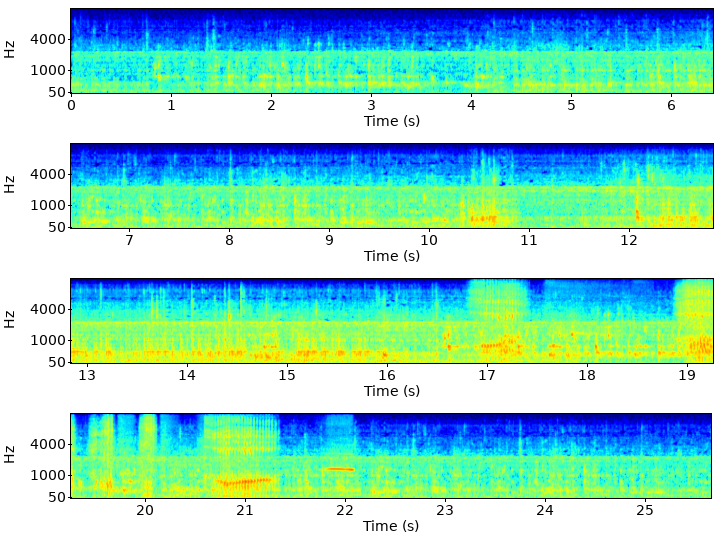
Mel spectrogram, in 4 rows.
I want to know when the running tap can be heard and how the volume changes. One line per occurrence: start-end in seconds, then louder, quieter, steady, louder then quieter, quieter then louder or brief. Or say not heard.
0.0-25.6 louder then quieter.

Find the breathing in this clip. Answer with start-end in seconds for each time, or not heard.
16.8-22.1.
